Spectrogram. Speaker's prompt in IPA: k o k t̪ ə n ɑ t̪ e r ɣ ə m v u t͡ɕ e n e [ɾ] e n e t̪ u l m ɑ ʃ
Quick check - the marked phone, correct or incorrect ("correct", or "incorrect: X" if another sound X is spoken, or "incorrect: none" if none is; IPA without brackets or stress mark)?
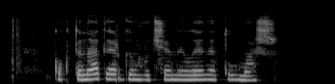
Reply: incorrect: l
